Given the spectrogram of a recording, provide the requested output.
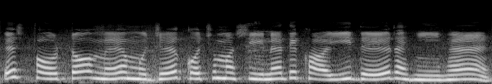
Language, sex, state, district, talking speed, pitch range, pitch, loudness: Hindi, female, Madhya Pradesh, Katni, 120 wpm, 235-280 Hz, 260 Hz, -10 LUFS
